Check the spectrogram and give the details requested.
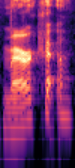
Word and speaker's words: Marika: the not the shrines the statues of america marika the that's america the correct america the correct pronunciation um so it's an element that that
